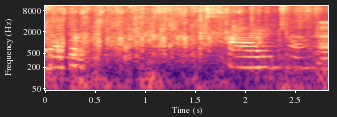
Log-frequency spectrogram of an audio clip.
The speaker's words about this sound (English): So can we have a round of applause for Layla?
